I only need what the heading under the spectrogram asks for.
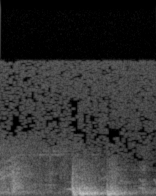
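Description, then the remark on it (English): A man crashes into a closed front door: a loud, low, booming thud followed half a second later by a second, slightly weaker thump, with a brief rattling rumble fading after. “Gee, he should have asked me if the front door was open. Oh, well, it is now.”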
